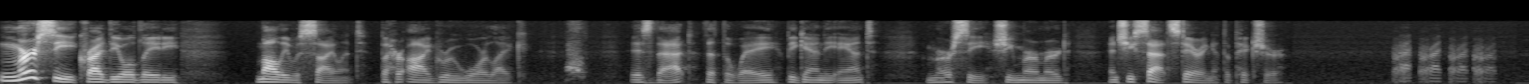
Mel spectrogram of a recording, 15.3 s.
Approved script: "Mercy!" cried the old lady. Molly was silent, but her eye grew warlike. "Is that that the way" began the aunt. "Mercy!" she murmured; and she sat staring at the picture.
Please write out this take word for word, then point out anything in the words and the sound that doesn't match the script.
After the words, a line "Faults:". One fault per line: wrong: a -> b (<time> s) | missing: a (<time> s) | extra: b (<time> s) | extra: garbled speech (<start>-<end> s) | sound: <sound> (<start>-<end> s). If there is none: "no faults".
"Mercy!" cried the old lady. Molly was silent, but her eye grew warlike. "Is that that the way" began the aunt. "Mercy!" she murmured; and she sat staring at the picture.
Faults:
sound: bark (5.7-5.9 s)
sound: laugh (14.0-15.0 s)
